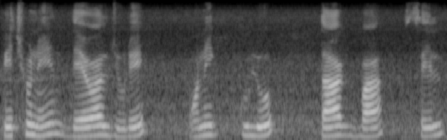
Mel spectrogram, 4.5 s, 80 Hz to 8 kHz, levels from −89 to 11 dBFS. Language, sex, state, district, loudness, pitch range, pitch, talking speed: Bengali, male, West Bengal, Alipurduar, -19 LUFS, 175-195 Hz, 185 Hz, 105 wpm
